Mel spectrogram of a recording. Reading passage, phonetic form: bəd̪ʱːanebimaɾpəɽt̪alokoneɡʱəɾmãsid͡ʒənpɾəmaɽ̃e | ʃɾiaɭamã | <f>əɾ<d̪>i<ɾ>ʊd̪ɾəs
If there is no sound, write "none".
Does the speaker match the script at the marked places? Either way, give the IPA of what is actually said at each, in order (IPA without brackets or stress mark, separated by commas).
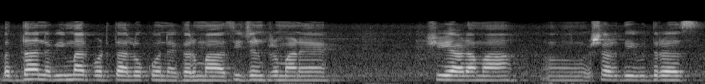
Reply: ʃ, d̪, none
